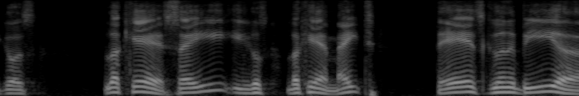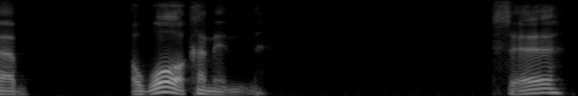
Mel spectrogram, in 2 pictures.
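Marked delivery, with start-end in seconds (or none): 0.8-1.7 put-on lightly done Australian accent; rough attempt at an Australian accent. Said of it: "was that an Australian accent". 2.2-8.6 put-on halting Australian accent with pauses; rough attempt at an Australian accent. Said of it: "was that an Australian accent".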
